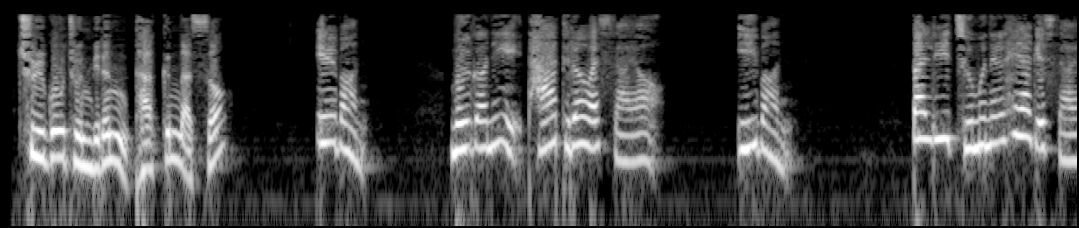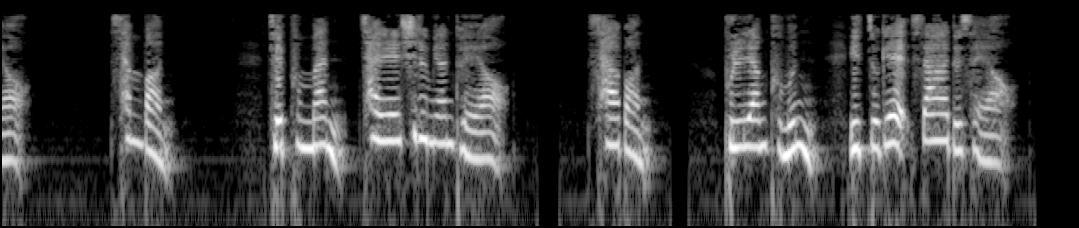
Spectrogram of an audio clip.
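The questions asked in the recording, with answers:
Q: 출고 준비는 다 끝났어?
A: 3: 제품만 차에 실으면 돼요.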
